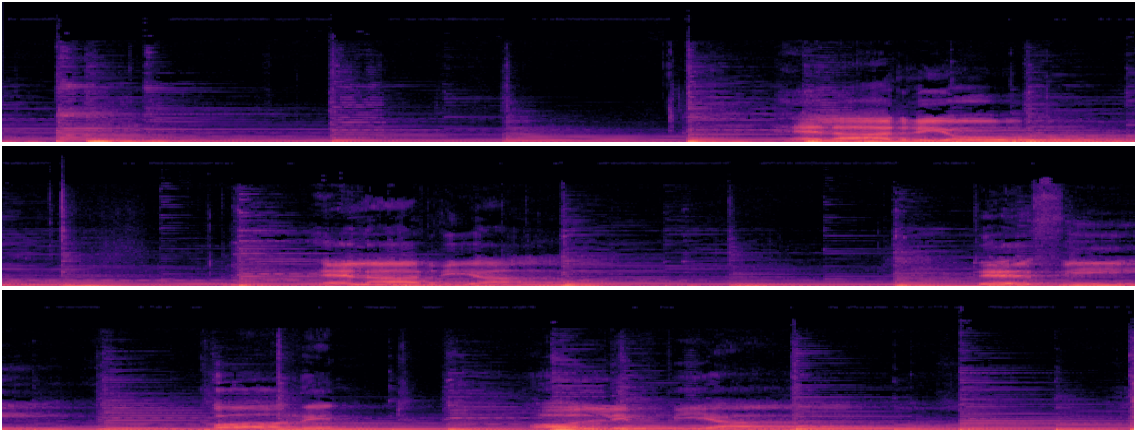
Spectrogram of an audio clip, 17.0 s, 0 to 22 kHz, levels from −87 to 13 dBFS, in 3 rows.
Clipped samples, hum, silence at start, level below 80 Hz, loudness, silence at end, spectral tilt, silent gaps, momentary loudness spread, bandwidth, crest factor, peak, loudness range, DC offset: under 0.1%; 50 Hz at -45 dBFS; 0 s; -60 dBFS; -25 LUFS; 0 s; -6.5 dB/octave; none; 15 LU; 15.5 kHz; 20 dB; -6 dBFS; 4 LU; under 0.1%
